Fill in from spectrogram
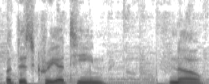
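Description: An actor playing a vain bodybuilding dark lord, declaiming pompously in a fantasy film parody. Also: male voice, lowish voice, slow pace, soft background music. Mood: grandiose.

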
